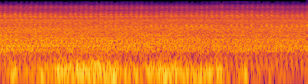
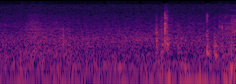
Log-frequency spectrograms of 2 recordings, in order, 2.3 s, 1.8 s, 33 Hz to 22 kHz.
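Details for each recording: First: Toro Wheel Horse 1238XL lawn tractor after carburetor replacement, gas tank cleaning and jumping the solenoid: small single engine runs steady with busy even patter, no misfire or surging; started right up, running normally. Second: Toro Wheel Horse 1238XL lawn tractor after carburetor replacement and gas tank cleaning, key on: two sharp clicks, no cranking; battery has power, owner then jumps the solenoid.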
